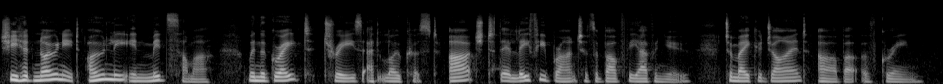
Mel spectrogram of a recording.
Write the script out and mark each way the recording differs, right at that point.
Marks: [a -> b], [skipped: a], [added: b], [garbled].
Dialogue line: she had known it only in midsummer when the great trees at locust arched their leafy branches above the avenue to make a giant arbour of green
she had known it only in midsummer when the great trees at locust arched their leafy branches above the avenue to make a giant arbour of green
